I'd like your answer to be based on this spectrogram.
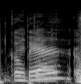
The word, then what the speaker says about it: Gobert: Gobert? – Rudy Gobert.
